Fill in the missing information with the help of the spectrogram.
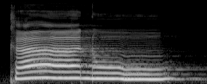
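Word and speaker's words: كانوا: Kanu nu hukumnya mad thobi'i zohiri sebab ada wau sukun sebelumnya berharakat dommah. Cara bacanya panjang dua harakat.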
